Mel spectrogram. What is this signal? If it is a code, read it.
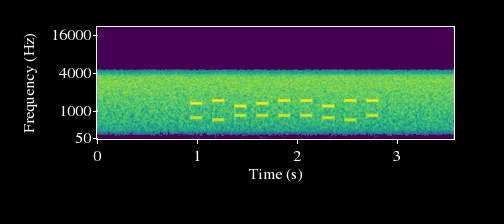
DTMF, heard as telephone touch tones, dialled by machine, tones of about 110 ms, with phone line noise. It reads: 537899439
